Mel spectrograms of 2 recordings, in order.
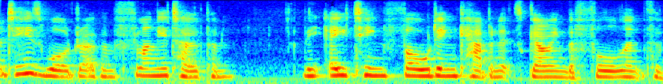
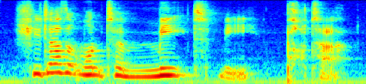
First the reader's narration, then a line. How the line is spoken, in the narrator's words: Draco snapped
